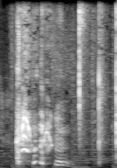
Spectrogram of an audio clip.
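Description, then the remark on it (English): A person coughs, a few short, harsh bursts following some throaty voiced sounds, moderately loud and over in a moment. “For no, I just coughed because I needed to cough.”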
